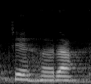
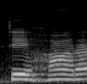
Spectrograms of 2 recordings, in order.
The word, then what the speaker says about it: चेहरा: चाह, चेहारा नहीं पढ़ेंगे, चेहरा पढ़ेंगे ना, तो बच्चों यहाँ पे ह में आ का उच्चारण नहीं निकल के आ रहा है, ठीक है।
